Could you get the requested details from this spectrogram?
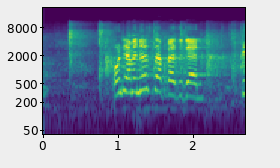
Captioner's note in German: Beifall bei der LINKEN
